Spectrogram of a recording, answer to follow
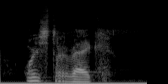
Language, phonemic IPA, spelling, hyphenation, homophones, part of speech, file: Dutch, /ˈoːs.tərˌʋɛi̯k/, Oisterwijk, Ois‧ter‧wijk, Oosterwijk, proper noun, Nl-Oisterwijk.ogg
- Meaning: a village and municipality of North Brabant, Netherlands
